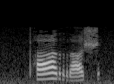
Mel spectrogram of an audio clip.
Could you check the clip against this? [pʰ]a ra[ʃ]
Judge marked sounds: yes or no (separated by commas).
yes, yes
